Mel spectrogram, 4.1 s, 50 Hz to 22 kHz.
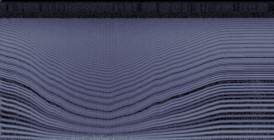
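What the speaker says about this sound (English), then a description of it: "You can hear now the oscillator of the 1027 sequencer module." A Behringer 1027 sequencer module's oscillator drones steadily as a buzzy, harmonic-rich tone, its pitch sliding smoothly down and then back up before settling, with no talk over it.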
